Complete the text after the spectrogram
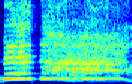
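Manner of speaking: mock shrill, creaky, high, rough, drawn-out wailing scream. Retelling how a best friend screamed when Nana fell out of the boat; imitating a scream. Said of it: "my best friend screams".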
